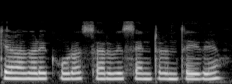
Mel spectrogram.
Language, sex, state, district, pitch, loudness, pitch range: Kannada, female, Karnataka, Bidar, 260 Hz, -15 LUFS, 255-265 Hz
